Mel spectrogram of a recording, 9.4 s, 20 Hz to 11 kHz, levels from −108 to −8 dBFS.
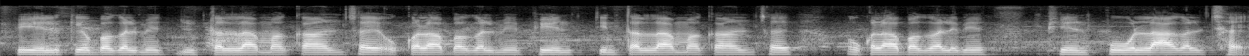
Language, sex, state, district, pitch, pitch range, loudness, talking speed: Maithili, male, Bihar, Samastipur, 120 Hz, 120-125 Hz, -17 LUFS, 145 wpm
